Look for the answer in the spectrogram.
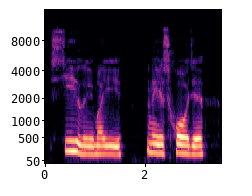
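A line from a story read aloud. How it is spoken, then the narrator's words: Muffled hollow voice. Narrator (Russian): глухо продолжал он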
